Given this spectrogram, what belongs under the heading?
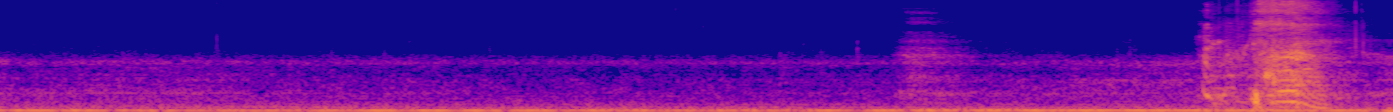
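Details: Super sleepy sneeze while falling asleep: steady low room hum, a soft intake of breath, then one sharp explosive sneeze.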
